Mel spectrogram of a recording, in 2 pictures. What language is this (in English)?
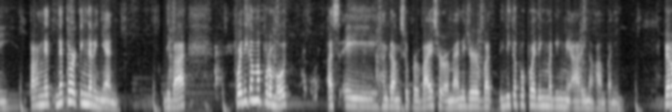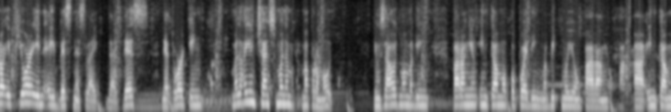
Filipino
